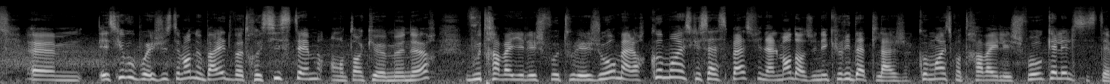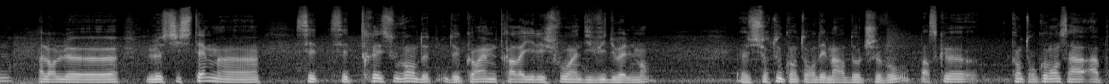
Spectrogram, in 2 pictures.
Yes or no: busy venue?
yes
